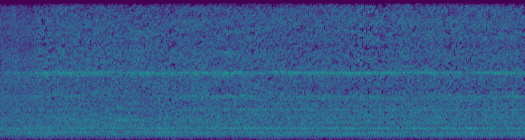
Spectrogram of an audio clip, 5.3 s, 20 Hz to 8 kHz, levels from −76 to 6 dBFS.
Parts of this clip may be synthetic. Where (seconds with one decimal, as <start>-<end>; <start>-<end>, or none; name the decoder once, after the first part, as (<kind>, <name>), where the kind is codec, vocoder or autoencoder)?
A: 0.0-0.6 (codec, DAC); 1.2-2.9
